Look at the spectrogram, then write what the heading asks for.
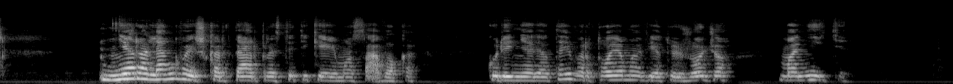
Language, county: Lithuanian, Kaunas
